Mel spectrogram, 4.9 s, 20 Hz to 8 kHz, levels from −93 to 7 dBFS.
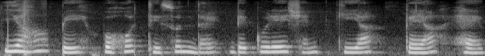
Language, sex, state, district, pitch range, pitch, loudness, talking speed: Hindi, female, Bihar, West Champaran, 235-270 Hz, 250 Hz, -18 LUFS, 110 wpm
